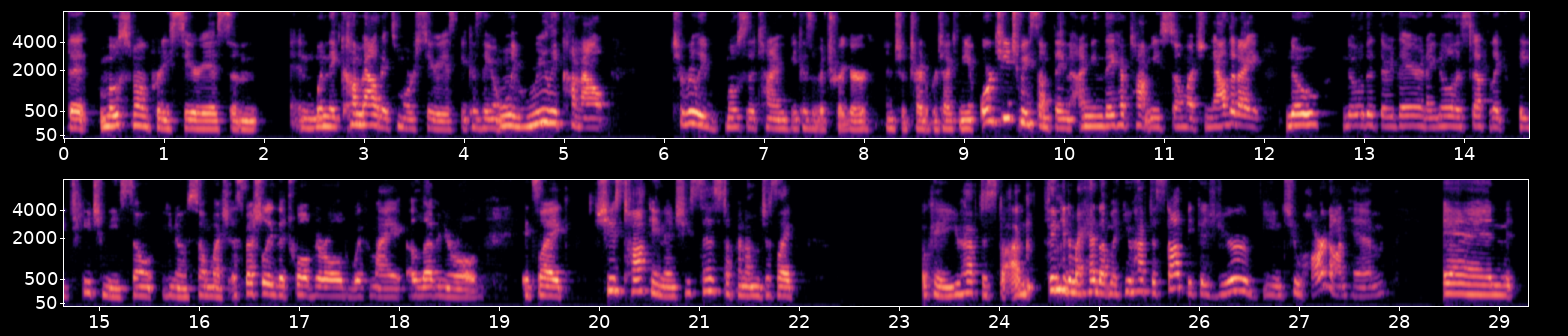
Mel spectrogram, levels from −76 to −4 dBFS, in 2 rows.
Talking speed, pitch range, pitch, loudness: 245 wpm, 165-220 Hz, 185 Hz, -22 LUFS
